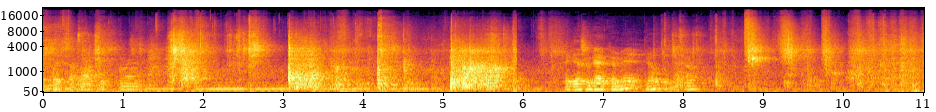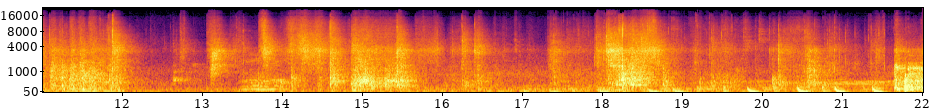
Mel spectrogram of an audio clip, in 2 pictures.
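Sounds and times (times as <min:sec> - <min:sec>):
rustling scraping and knocks: 0:12.8 - 0:20.3.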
